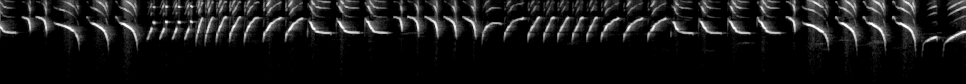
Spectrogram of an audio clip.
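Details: Domestic canary singing continuously for tutoring and prompting other canaries: varied sharply downslurred whistles in fast runs, some closely packed into trills, others spaced, with no other sounds.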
